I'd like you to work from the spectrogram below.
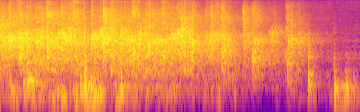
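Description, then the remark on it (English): An audience applauds two people in a dense, steady wash of many clapping hands that gradually thins out, ending with a few scattered claps and faint voices underneath. “So a big round of applause for these two.”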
